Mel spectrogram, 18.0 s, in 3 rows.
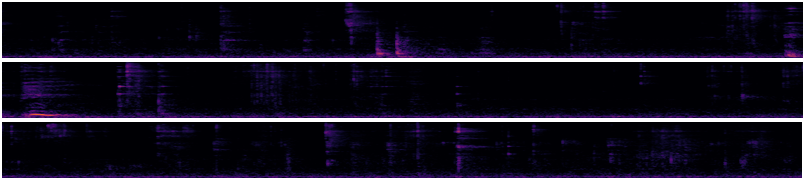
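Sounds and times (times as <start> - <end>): person quietly chewing: 0.0 - 3.0, 10.4 - 18.0.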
